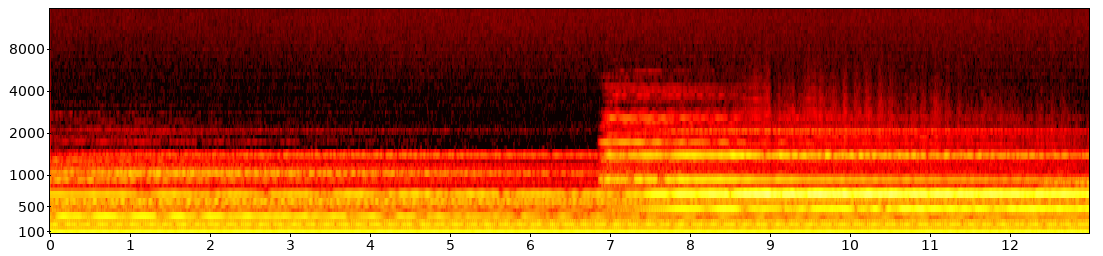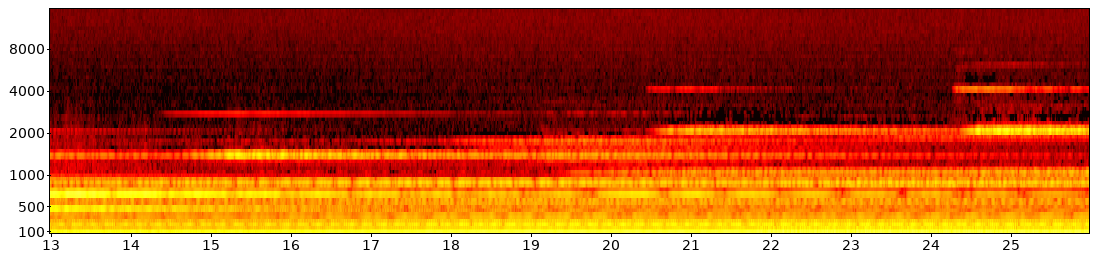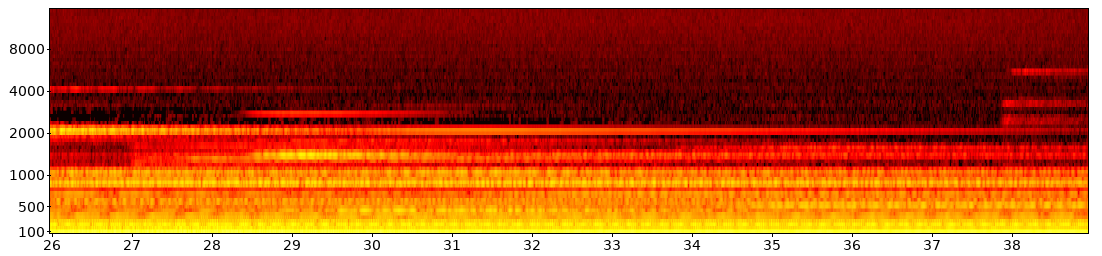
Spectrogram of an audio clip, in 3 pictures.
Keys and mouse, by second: 1.5 e, 2.5 Return, 3.9 s, 5.1 Escape, 6.3 click, 6.9-7.8 typing, 8.7-11.5 drag, 11.0 ctrl+z, 11.5 ctrl+z, 12.7 ctrl+z, 13.5 ctrl+z, 14.4 ctrl+z, 16.7-22.1 drag, 22.1 1, 22.9-27.9 ctrl+alt+drag, 27.9-29.1 typing, 28.6 click, 29.4 shift+click, 30.4 typing, 31.0 click, 31.8 shift+click, 33.1 typing, 34.0 click, 34.7 shift+click, 37.1 click, 37.9 shift+click.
